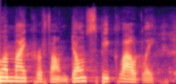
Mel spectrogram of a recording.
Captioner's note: laughter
